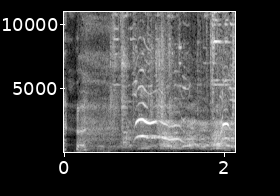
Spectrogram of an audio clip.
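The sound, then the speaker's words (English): A sled dog puppy, being held by a person, whimpers in high, wavering whines that slide up and down, with a few short yips breaking in over about two seconds. “You're a dog whisperer. You've got him pretty comfortable there.”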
